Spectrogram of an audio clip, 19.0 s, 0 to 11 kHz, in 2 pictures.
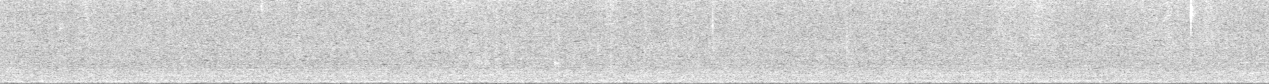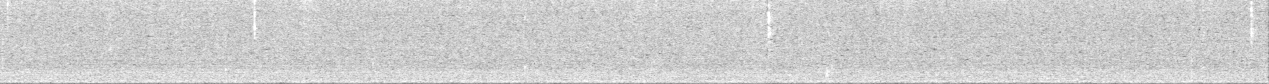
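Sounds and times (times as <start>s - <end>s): room tone hum with hiss: 0.0s - 19.0s.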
